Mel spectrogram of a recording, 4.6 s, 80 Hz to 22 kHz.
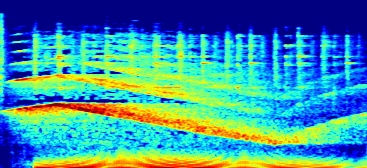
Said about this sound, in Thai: เช้าวันที่ 1 ผู้ที่เข้าสมัครร่วมโครงการเนี่ยนะครับจะมีรถตำรวจเปิดไซเรนมาจอดที่หน้าบ้านเลยแล้วก็ดำเนินการจับกลุ่มพวกเขาโดยไม่มีการแจ้งล่วงหน้า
